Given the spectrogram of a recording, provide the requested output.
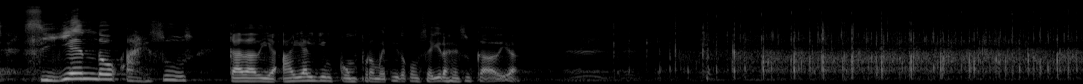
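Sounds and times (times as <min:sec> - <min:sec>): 
speech: 0:00.4 - 0:05.3
audience applauding: 0:06.1 - 0:10.8.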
